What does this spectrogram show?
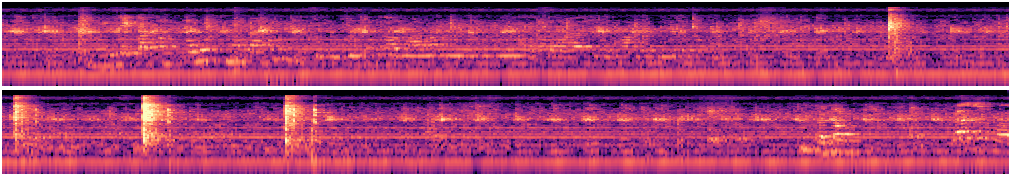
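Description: Mukbang eating sounds of hand-torn lechon (roast pig) meat: sharp wet clicks of chewing and lip-smacking, four of them between about three and five seconds in, over a steady electrical hum.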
